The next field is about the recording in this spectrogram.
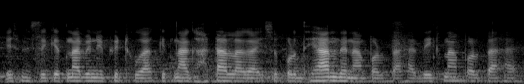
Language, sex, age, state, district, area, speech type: Hindi, female, 30-45, Bihar, Vaishali, rural, spontaneous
